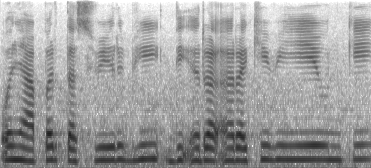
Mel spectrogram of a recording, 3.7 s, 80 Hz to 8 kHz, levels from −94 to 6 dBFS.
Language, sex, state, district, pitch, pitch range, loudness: Hindi, female, Chhattisgarh, Bilaspur, 230 Hz, 220-235 Hz, -15 LUFS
